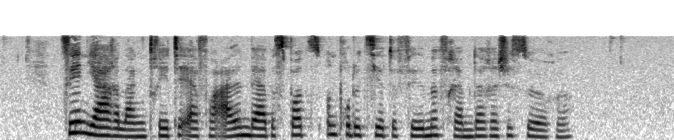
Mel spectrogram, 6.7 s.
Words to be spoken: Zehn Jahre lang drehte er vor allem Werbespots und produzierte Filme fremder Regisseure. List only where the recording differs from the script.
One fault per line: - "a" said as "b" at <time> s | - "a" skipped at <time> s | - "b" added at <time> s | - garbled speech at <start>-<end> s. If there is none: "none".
none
